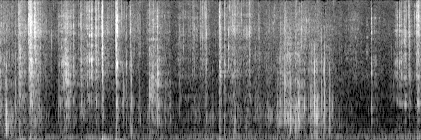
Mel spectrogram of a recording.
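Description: A small knife keeps cutting crumbly pieces off a solid dry green soap bar held in the hand. The result is a steady run of crisp, dry crunching and scraping sounds with bright crackly edges over a low hum.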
